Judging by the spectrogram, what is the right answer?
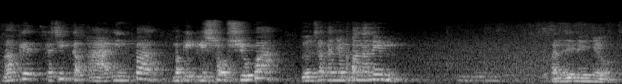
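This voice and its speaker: A man with a Filipino accent preaching a sermon, animated and asking the congregation questions. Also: high voice, normal speed, a little hiss or hum. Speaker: pastor. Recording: echoey church, distant dull mic.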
